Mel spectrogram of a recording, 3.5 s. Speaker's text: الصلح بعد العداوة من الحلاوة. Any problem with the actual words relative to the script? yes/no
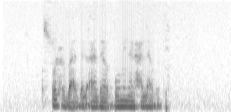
no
